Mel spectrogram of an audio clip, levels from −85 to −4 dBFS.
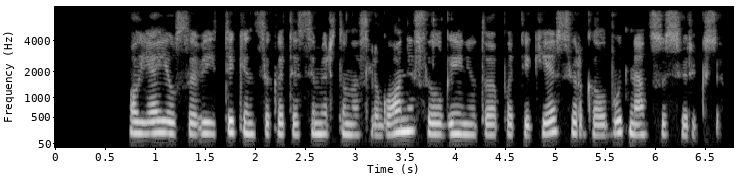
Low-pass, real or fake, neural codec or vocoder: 7.2 kHz; real; none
